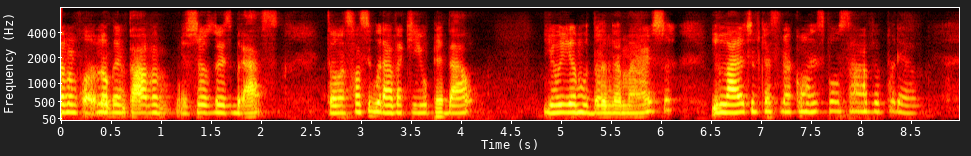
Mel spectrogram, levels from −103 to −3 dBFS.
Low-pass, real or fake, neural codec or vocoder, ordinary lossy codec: 7.2 kHz; fake; codec, 44.1 kHz, 2.6 kbps, DAC; none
